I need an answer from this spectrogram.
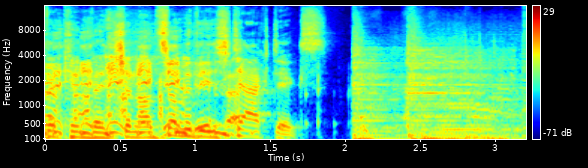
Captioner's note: group laughing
